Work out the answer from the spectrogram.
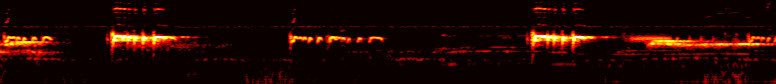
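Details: Local zebra dove in active song, intended as a trapping lure: loud rolling coo bursts alternate with quicker series of clipped, hooked notes, over a constant thin background hum.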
